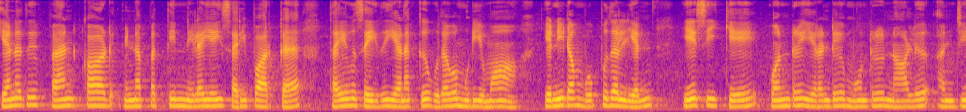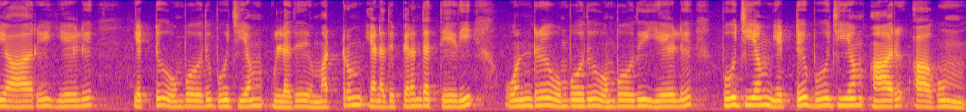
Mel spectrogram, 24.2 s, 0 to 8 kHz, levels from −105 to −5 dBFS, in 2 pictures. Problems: constant background noise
